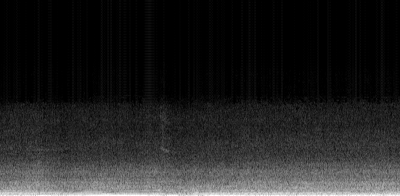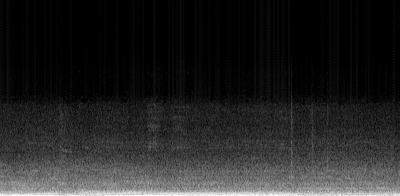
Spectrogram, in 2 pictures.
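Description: A race car engine roars loudly, revving up and dropping as gears shift.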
